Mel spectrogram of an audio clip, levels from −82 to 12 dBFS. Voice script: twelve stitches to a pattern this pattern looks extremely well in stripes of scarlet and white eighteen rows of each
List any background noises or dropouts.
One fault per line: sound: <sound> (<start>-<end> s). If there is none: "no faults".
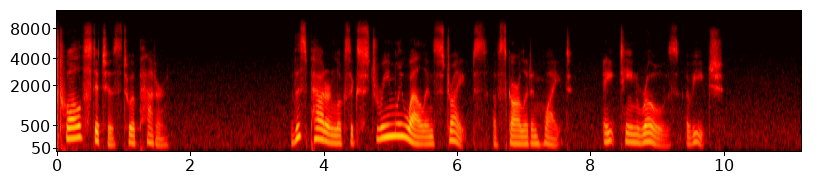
no faults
